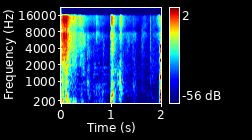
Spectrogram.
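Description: Handling noise as a Yu-Gi-Oh! tin box is picked up: a rustle that fades within half a second, then a short sharp knock about a second in, followed by a fainter one.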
